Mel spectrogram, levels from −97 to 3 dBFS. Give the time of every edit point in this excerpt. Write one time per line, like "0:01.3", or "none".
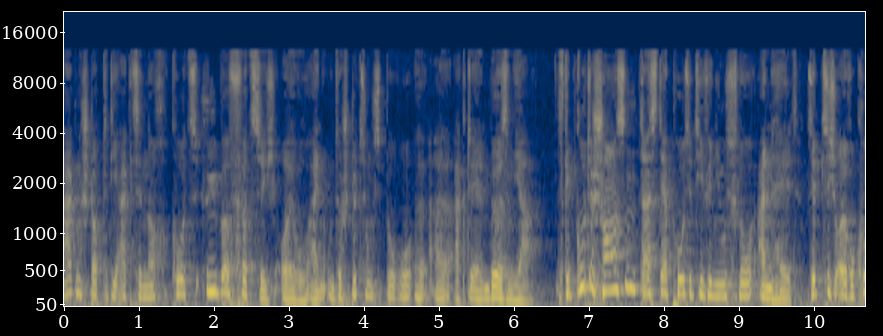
0:04.9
